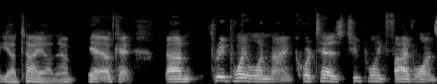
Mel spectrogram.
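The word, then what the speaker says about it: Taillon: How do you say his name, Mark? Correct me. No, that's how I say it. Yeah, Tyon.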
